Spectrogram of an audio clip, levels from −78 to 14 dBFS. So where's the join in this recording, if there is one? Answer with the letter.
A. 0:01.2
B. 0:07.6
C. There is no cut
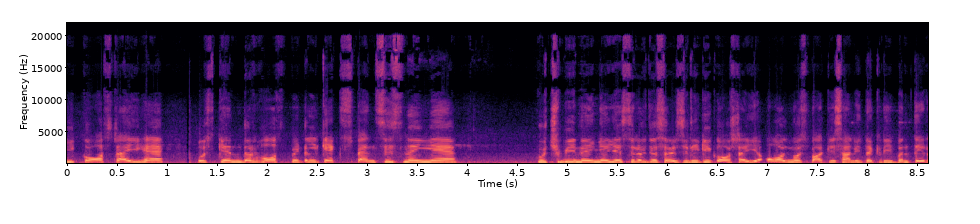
C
